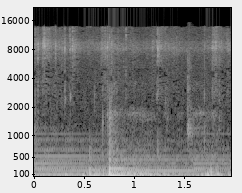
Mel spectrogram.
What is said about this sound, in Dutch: Ik loop in de Soesterduin op een warme zomerdag. Het is fantastisch weer. hoort mijn voetstappen waarschijnlijk op de achtergrond.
